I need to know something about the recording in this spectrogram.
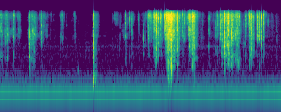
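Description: Plastic card sleeves rustle and crinkle as hands handle them.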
